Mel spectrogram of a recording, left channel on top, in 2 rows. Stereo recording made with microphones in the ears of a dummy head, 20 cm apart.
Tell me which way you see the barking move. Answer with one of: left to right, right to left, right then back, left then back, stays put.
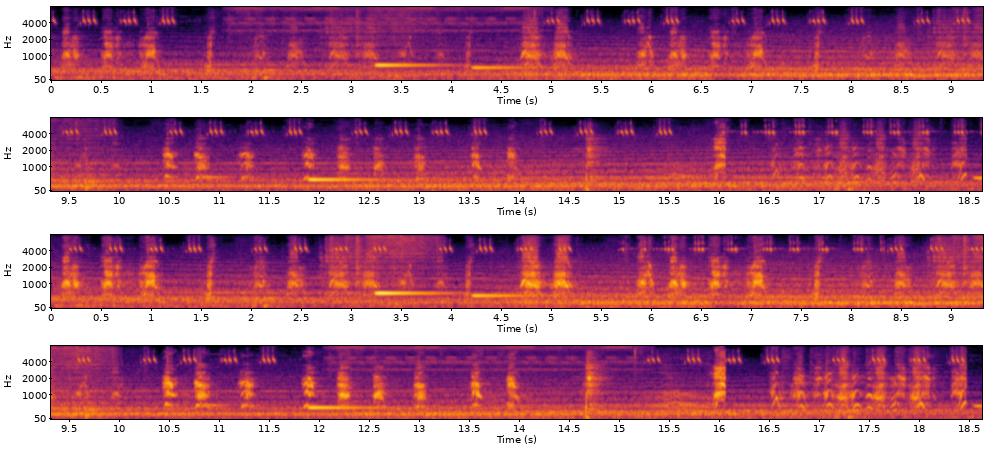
stays put.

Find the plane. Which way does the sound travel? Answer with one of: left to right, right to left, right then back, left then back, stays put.
right to left.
